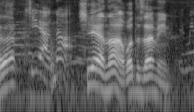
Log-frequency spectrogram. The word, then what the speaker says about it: tjena: Tjena.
